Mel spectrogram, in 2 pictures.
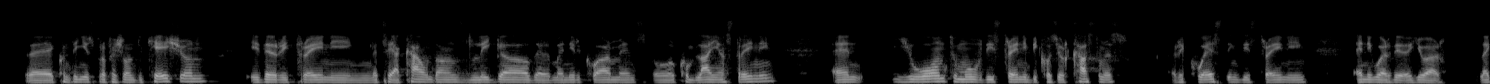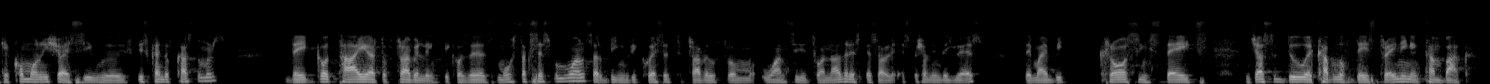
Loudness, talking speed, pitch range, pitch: -32 LUFS, 175 wpm, 105-115 Hz, 110 Hz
